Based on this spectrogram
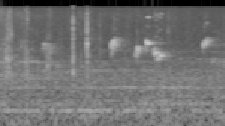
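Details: At a trap hidden in bushes in Lương Sơn, Hòa Bình, a red-whiskered bulbul decoy gives a few quick whistled, slurred notes meant to lure wild birds, with sharp clicks and a low background hum.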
